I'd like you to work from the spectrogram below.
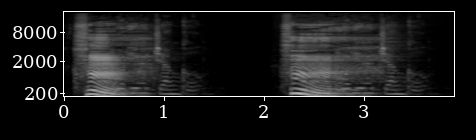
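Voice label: "hmm", male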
